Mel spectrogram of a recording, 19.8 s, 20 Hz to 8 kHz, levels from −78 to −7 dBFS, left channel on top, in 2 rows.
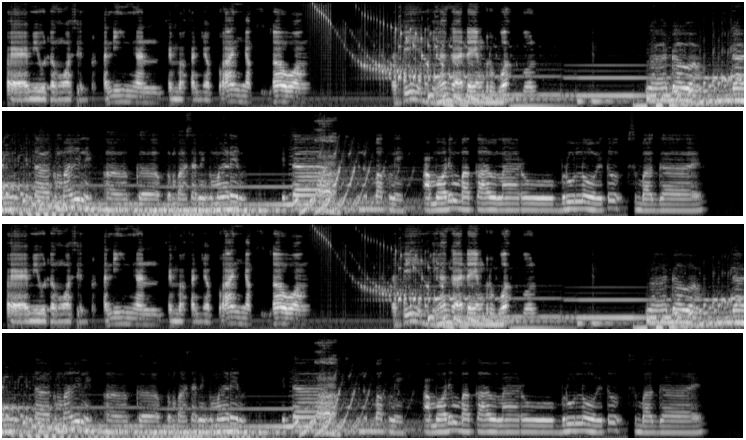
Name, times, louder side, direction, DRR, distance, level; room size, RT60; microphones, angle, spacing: voice 1, 0.1-3.3 3.6-4.1 5.2-7.1 14.1-14.4, equal, 5° left, 4.6 m, -24 dB
sound 1, 3.9-16.2, left 1 dB, 40° left, 1.5 m, -28 dB
voice 2, 8.6-9.4 9.7-13.2 13.6-14.3 14.6-19.3, left 2 dB, 80° left, 4.5 m, -27 dB
head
